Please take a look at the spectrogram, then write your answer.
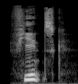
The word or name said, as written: fjendsk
